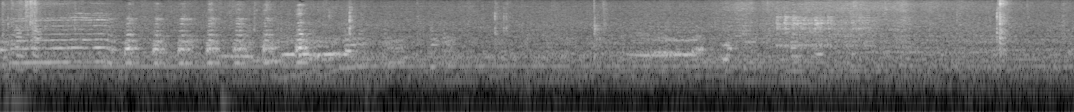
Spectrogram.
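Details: Contented farm chickens, egg-laying hens, clucking in a quick irregular patter that eases into softer drawn notes, with a faint steady hum throughout.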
